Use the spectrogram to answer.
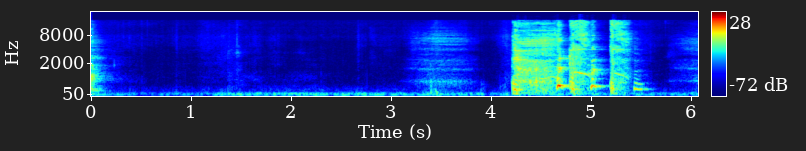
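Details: Three quick harsh coughs in a short burst after a quiet breath, coughing again.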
